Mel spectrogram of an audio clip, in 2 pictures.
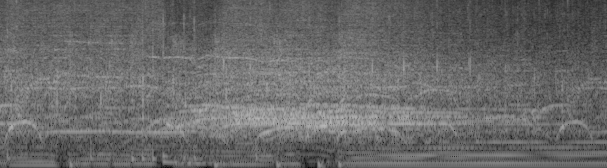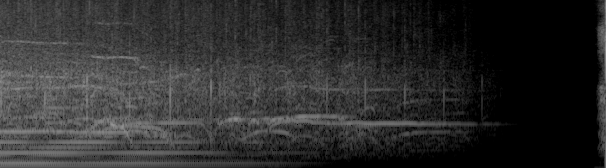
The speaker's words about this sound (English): Okay, who's ready to prosper in the presence of God? Ladies and gentlemen, put your hands together and help welcome your friend and mine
